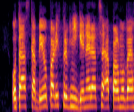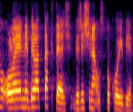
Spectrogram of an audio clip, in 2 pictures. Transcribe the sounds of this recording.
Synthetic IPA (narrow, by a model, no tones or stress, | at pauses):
ʔo̞t̪aːskabɪo̞palɪfpr̩vɲiːɡɛnɛɾat͡sɛapalmovɛːɦo̞ʔo̞lɛjɛnɛbɪlat̪akt̪ɛːʃvɪr̝ɛʃɛna̰ʔuspo̞ko̞jɪvjɛ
